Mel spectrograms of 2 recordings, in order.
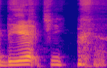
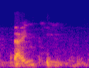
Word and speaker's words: Daiichi: I used to always say Diachi. I don't know if we're saying it right or not. I don't know if I'm even saying it right. Diachi. Daiichi. Sounds like a sneeze.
